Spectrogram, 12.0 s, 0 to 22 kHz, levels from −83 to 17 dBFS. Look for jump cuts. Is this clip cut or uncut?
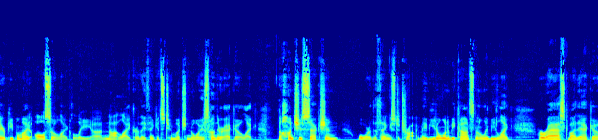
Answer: uncut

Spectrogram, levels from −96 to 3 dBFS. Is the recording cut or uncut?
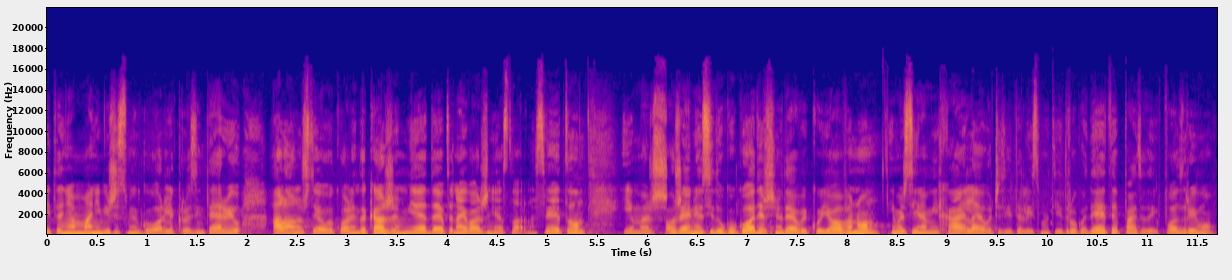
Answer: cut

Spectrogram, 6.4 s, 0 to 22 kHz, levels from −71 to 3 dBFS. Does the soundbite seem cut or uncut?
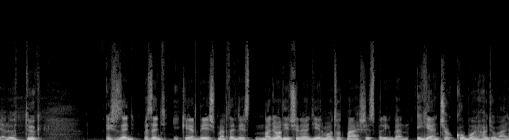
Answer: cut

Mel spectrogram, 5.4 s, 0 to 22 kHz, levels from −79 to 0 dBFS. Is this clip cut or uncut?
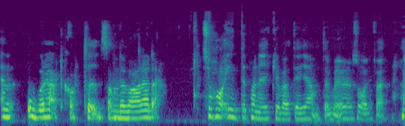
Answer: uncut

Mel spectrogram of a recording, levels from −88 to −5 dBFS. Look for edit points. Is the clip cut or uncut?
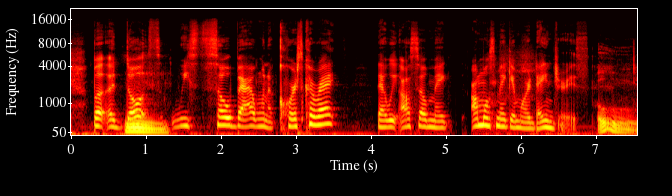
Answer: uncut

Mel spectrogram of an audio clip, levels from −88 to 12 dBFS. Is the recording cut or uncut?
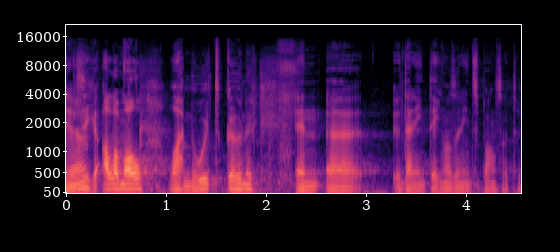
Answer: cut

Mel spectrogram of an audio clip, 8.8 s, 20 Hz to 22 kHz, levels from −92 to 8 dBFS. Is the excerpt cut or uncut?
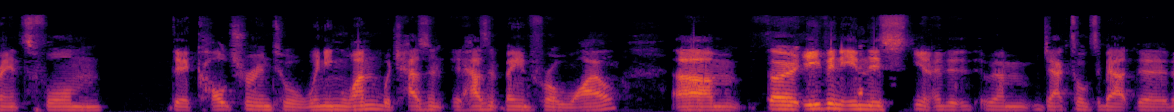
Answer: uncut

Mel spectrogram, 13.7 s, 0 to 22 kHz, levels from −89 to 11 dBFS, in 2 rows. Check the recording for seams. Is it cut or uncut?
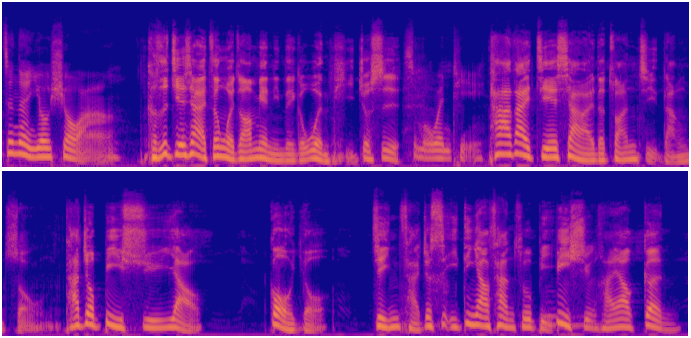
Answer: cut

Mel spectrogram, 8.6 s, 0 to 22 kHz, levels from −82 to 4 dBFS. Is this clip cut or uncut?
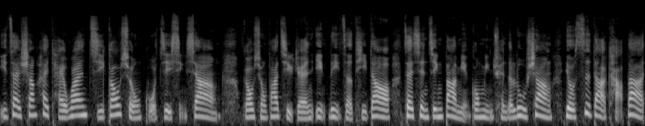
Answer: cut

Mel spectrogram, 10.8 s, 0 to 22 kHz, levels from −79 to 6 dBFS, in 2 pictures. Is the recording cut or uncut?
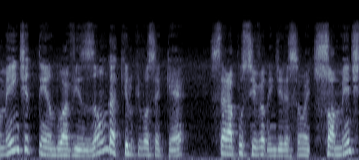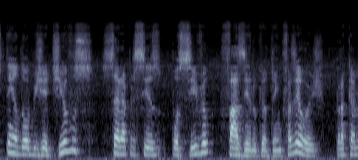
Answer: cut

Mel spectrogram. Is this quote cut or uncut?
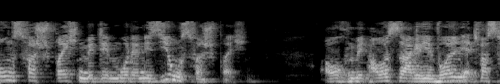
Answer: cut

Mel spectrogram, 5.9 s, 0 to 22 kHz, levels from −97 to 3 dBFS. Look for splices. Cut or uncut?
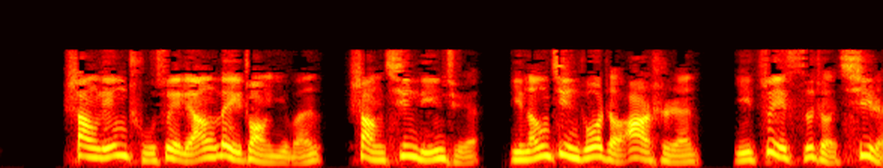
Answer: uncut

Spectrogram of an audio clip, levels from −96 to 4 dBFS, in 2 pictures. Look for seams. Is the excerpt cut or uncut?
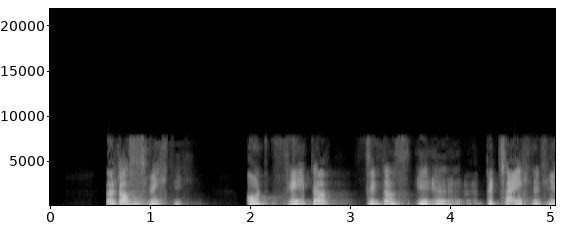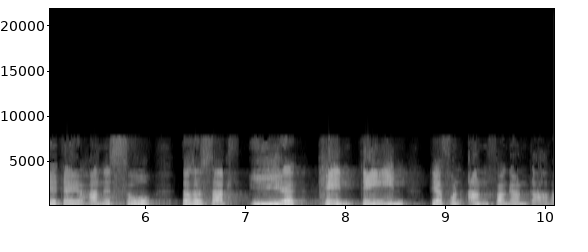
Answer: uncut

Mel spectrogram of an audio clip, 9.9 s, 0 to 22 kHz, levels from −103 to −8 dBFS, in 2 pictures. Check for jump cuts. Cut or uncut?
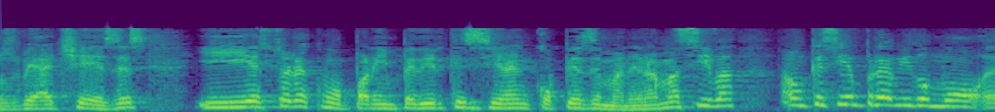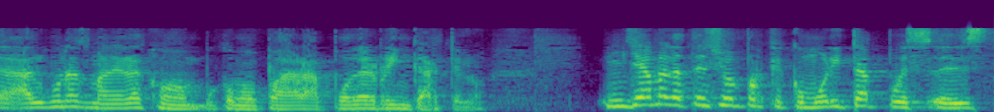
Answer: uncut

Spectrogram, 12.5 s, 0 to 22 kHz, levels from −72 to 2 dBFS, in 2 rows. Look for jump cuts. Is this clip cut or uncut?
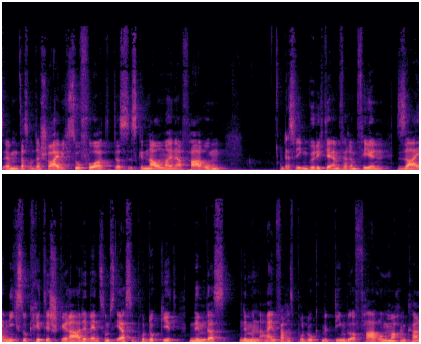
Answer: cut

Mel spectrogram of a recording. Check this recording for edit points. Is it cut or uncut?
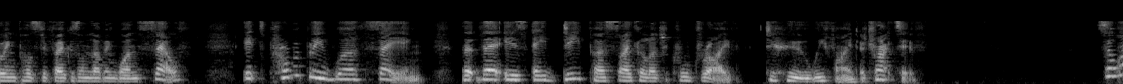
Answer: uncut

